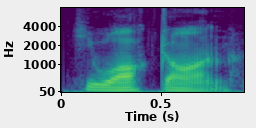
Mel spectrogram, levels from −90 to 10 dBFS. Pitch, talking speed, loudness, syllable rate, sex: 85 Hz, 195 wpm, -17 LUFS, 5.1 syllables/s, male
